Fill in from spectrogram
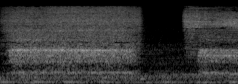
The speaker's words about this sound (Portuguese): Brat e Mihail tocam na área de pressão antes da porta e a porta se abre, fazendo o seu típico barulho.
